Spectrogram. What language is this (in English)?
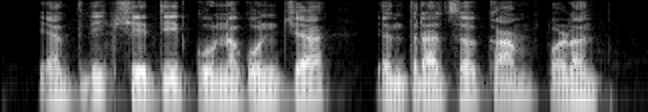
Marathi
